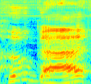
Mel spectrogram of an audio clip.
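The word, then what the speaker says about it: hygge: we're going to look at Huga Homestead uh Huga is how we pronounce this word h y g g it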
